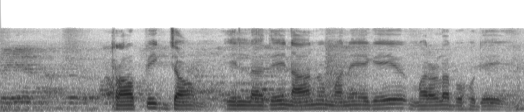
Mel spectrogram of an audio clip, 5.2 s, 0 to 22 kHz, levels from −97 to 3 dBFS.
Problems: constant background noise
